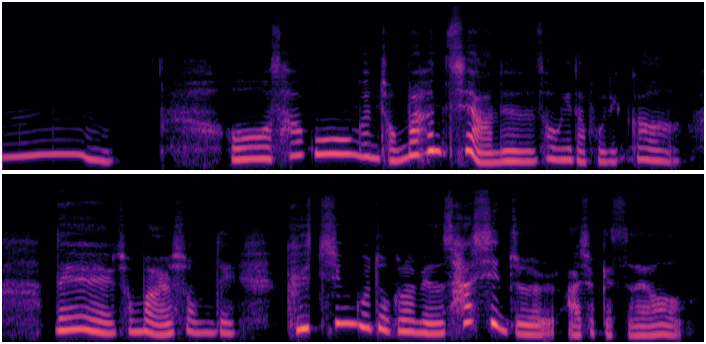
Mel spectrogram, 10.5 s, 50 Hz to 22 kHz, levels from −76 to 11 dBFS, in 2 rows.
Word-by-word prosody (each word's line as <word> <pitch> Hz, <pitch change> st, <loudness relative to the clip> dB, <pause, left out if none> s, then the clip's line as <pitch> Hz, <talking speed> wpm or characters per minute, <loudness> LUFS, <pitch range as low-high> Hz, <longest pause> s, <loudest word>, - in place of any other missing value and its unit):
음. 310 Hz, -5 st, -6 dB, 0.9 s
어 250 Hz, +2 st, +1 dB
사공은 330 Hz, 0 st, -1 dB
정말 255 Hz, +8 st, +2 dB
흔치 410 Hz, +1 st, +5 dB
않은 200 Hz, +2 st, +1 dB
성이다 235 Hz, -4 st, -4 dB
보니까 210 Hz, +1 st, -7 dB, 0.6 s
네 260 Hz, -5 st, +3 dB
정말 235 Hz, -1 st, 0 dB
알 200 Hz, -, +1 dB
수 240 Hz, -, -6 dB
없는데 215 Hz, -1 st, -6 dB, 0.4 s
그 285 Hz, +2 st, +5 dB
친구도 320 Hz, -5 st, +1 dB
그러면 220 Hz, -4 st, +2 dB
사씨인 410 Hz, -, +4 dB
줄 185 Hz, -3 st, -1 dB
아셨겠어요. 175 Hz, -2 st, -5 dB
245 Hz, 235 characters per minute, -26 LUFS, 210-315 Hz, 0.9 s, 흔치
